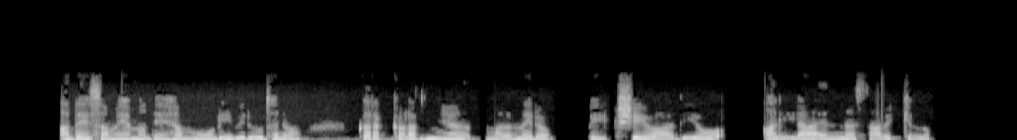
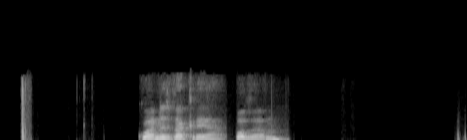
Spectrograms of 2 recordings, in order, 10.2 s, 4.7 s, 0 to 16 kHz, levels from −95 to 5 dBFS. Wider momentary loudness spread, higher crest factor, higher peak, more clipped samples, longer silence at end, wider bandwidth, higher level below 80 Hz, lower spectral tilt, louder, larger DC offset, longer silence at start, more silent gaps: second, 8 LU vs 14 LU; about the same, 16 dB vs 20 dB; first, -2 dBFS vs -8 dBFS; neither; second, 0.9 s vs 1.8 s; about the same, 7.2 kHz vs 7.8 kHz; first, -58 dBFS vs -68 dBFS; about the same, -6.5 dB/octave vs -6.5 dB/octave; first, -18 LUFS vs -26 LUFS; neither; first, 0.6 s vs 0.2 s; first, 5.56-5.87 s, 7.26-7.62 s vs 0.43-0.64 s, 1.05-1.38 s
